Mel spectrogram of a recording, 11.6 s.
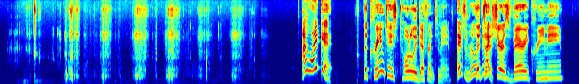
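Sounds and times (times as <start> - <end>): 
eating a cream-filled cracker cookie with a slightly stale cracker: 0.1 - 5.4
speech: 6.4 - 6.7, 7.3 - 11.3.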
